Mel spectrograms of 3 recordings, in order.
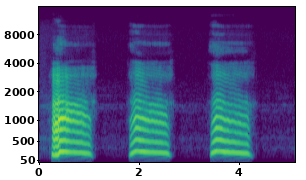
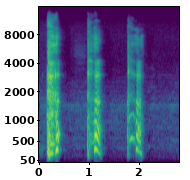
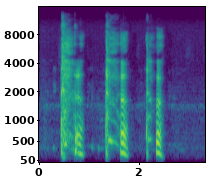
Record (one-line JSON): {"exhalation_length": "5.1 s", "exhalation_amplitude": 15608, "exhalation_signal_mean_std_ratio": 0.49, "three_cough_length": "2.8 s", "three_cough_amplitude": 19266, "three_cough_signal_mean_std_ratio": 0.36, "cough_length": "3.3 s", "cough_amplitude": 16871, "cough_signal_mean_std_ratio": 0.39, "survey_phase": "alpha (2021-03-01 to 2021-08-12)", "age": "45-64", "gender": "Female", "wearing_mask": "No", "symptom_none": true, "smoker_status": "Never smoked", "respiratory_condition_asthma": false, "respiratory_condition_other": false, "recruitment_source": "REACT", "submission_delay": "6 days", "covid_test_result": "Negative", "covid_test_method": "RT-qPCR"}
